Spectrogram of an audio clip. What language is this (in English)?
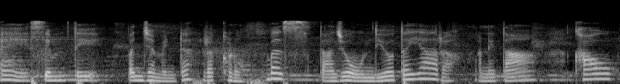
Sindhi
